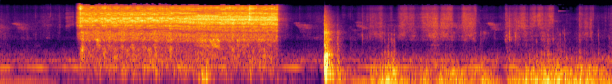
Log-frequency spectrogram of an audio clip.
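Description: Aerosol carburetor cleaner sprayed in one steady hiss lasting about four seconds that cuts off abruptly, flushing honing debris out of a freshly honed cylinder bore. About a second later comes a single sharp knock, followed by a string of short, uneven bursts of noise.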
